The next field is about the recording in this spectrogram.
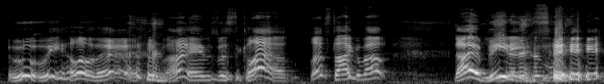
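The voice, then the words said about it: Silly cloud character voice. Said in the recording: “You mean cloud voice isn't normal?”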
